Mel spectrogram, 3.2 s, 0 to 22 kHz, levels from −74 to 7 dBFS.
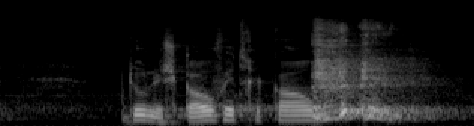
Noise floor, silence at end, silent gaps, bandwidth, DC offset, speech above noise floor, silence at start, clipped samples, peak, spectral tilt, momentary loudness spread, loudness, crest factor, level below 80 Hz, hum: -61 dBFS; 0.2 s; none; 13.5 kHz; under 0.1%; 31 dB; 0.8 s; under 0.1%; -12 dBFS; -4.5 dB/octave; 14 LU; -30 LUFS; 20 dB; -72 dBFS; none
